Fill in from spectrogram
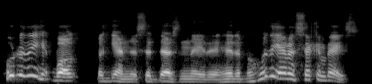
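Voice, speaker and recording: A man's voice: on the high side, fast, no room sound, muffled recording. A man hosting a casual sports talk show, leading the chat with questions. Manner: lively, leads the talk with questions. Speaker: host.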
